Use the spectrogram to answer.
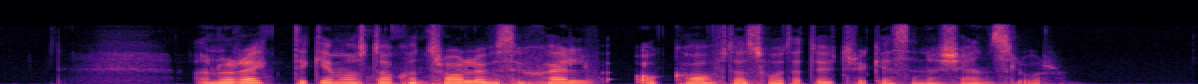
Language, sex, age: Swedish, female, 25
